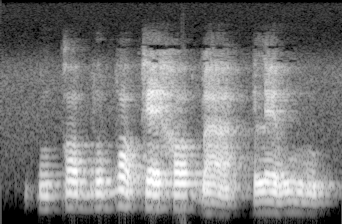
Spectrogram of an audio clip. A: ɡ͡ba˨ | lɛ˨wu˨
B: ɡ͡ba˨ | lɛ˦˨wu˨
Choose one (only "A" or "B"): A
